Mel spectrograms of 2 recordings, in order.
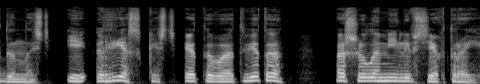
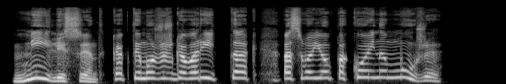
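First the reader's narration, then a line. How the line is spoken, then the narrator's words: Exclaimed. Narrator (Russian): воскликнула миссис Скиннер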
